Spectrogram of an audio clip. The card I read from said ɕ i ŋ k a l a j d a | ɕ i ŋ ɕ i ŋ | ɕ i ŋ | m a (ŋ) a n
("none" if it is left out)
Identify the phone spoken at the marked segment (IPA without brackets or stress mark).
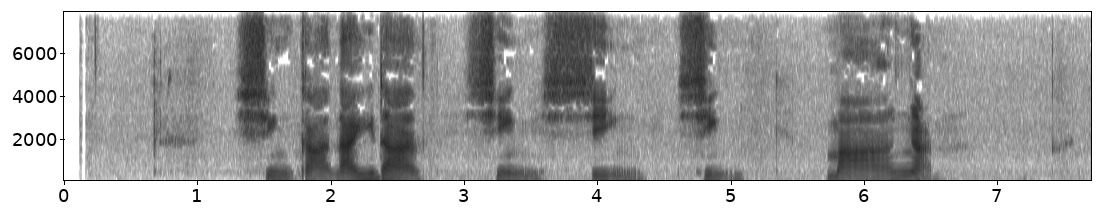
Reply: ŋ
